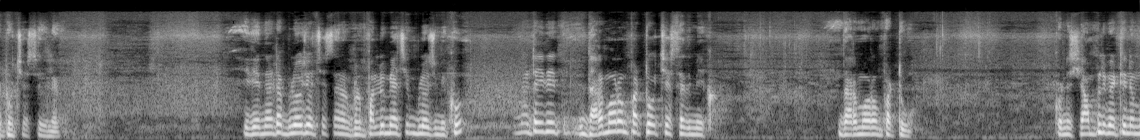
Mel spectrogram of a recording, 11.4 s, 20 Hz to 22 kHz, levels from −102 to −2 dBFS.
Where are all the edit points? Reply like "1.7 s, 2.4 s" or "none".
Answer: 5.2 s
